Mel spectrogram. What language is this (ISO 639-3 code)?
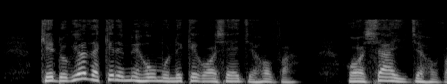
kik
